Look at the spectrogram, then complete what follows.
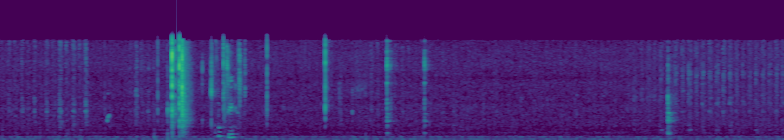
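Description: Paper Mate Eraser Mate pen's white eraser rubbing ink off paper: faint scratchy scuffs, the loudest cluster about two seconds in, a few lighter ones later, over a faint steady hum.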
